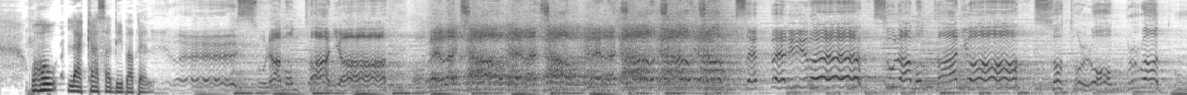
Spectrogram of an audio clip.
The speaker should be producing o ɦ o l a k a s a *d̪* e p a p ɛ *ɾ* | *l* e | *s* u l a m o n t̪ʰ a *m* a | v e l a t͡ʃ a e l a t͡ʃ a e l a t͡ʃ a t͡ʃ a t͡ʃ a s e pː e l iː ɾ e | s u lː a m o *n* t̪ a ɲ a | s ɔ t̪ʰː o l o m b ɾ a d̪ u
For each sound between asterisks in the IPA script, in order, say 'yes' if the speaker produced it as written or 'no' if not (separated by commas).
yes, no, no, yes, no, yes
